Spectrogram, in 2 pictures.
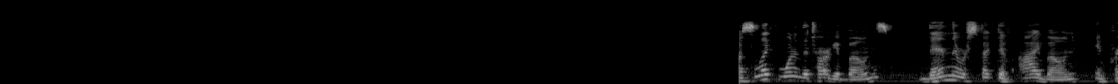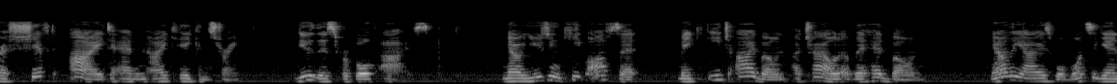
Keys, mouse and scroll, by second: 0.4-3.2 typing, 2.1 ctrl+p, 2.8 ctrl+p, 4.4 g, 6.6 middle click, 6.9 a, 7.1 middle click, 7.4 right click, 8.5 shift+i, 9.9 a, 10.3 middle click, 10.5 middle click, 10.7 middle click, 12.7 right click, 14.1 a, 14.2 z, 16.5 middle click, 18.7-20.4 typing, 19.0 middle click, 19.0 click, 20.7 click.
